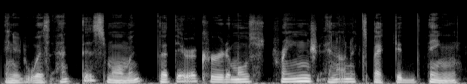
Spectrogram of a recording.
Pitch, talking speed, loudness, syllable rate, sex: 110 Hz, 190 wpm, -16 LUFS, 5.4 syllables/s, male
